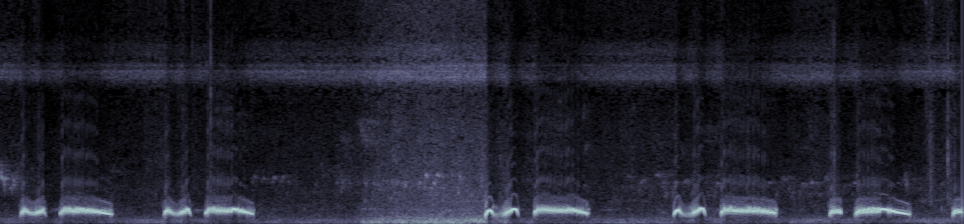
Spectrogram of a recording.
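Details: Tekukur, the spotted dove, giving a lure call meant to draw in other doves. Soft hooting phrases alternate a short paired coo with a longer held one. A brief burst of broadband rustling noise interrupts midway.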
